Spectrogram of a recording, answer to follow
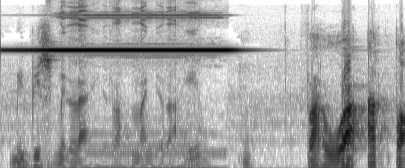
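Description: Public-address microphone feedback: a loud, steady high-pitched tone that swells up, holds for about two seconds and dies away about halfway through, over a man's voice.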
